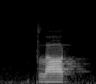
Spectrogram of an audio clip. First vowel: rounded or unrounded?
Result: unrounded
